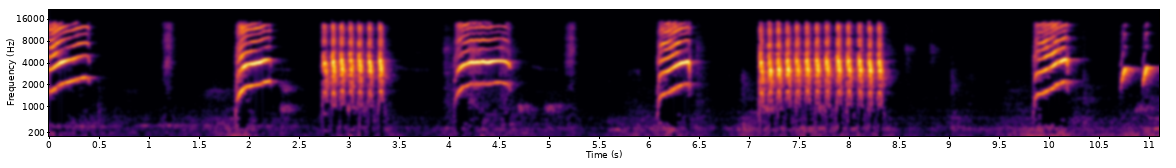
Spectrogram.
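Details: Cucak ijo from Medan singing with mimicked calls of other birds, including sparrows, for training; loud upward-swept whistles alternate with long fast buzzing rattles, separated by brief silences.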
